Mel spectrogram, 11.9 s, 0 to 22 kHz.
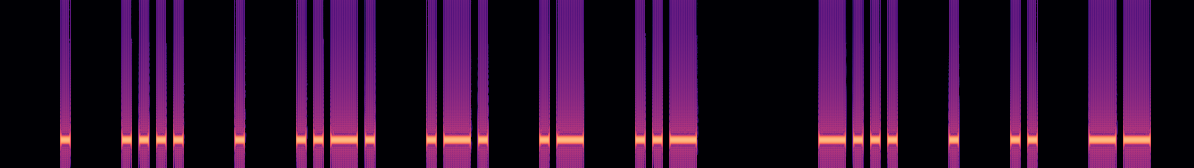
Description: Morse code, heard as a keyed tone, about 14 wpm, spaced as for 10 wpm, 680 Hz. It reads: EHEFRAU BEIM
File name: Morsekurs / Witze / Witz 02 April 2024 50 F70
